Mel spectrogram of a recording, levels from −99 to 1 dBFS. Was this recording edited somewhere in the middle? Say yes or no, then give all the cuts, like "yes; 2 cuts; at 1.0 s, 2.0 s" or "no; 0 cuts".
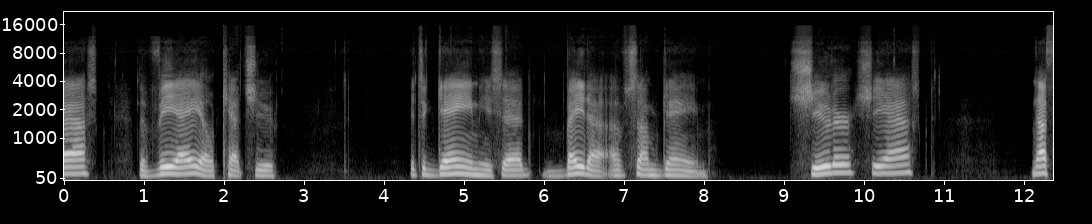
no; 0 cuts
